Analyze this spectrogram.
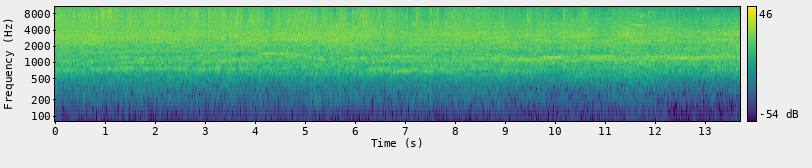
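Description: A large crowd cheers and chants loudly in an echoing arena.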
